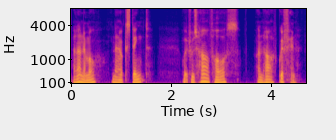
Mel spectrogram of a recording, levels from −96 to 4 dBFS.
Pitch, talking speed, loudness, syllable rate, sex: 115 Hz, 140 wpm, -21 LUFS, 4.7 syllables/s, male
